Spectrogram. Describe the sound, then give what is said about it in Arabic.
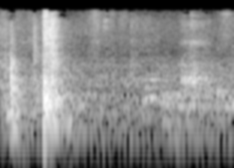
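A door is pulled shut during a religious lecture, giving two short wooden knocks close together, the second louder and sharper, followed by quieter murmuring noise. “بس لو تسد الباب بدون زحمة.”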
